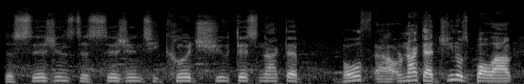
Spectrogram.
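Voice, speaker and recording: A man calling a bocce final live, talking through the options calmly and then erupting with excitement when a shot lands. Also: on the high side, normal speed, noisy background. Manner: calm explaining, then loud excited bursts on big shots. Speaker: play-by-play commentator. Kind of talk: live sports commentary. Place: indoor bocce court.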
